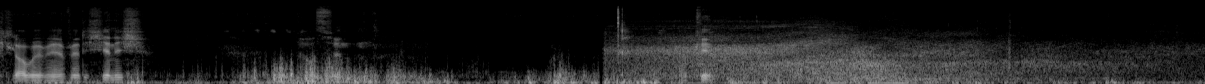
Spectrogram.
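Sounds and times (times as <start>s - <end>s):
vehicle passing: 6.0s - 12.0s.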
